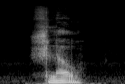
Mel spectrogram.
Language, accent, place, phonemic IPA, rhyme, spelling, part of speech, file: German, Germany, Berlin, /ʃlaʊ̯/, -aʊ̯, schlau, adjective, De-schlau.ogg
- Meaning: 1. clever in a way that enables one to achieve one's goals; slightly sly or cunning (but not usually implying any evil intentions) 2. bright, intelligent, clever (with no such overtone at all)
